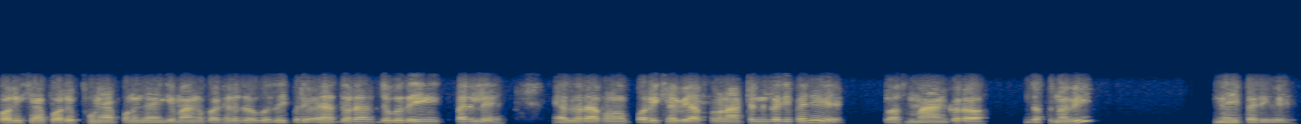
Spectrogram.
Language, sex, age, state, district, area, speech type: Odia, male, 18-30, Odisha, Kendrapara, urban, conversation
